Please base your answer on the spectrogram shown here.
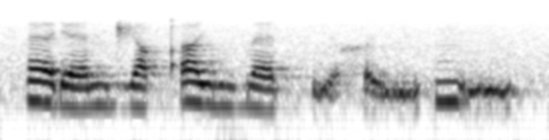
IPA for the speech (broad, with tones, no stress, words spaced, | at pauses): ɛ˥˨ɾʲɛ˧˩˧nd͡ʒə˧˩˧ qʼi˥˨mbɛ˧˩˧ t͡sʼḭ˧˩˧χḭ˥˨ | nḭ˥˨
